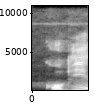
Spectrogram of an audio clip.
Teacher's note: 첫 소리의 기억은 안 울림 소리예요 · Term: 변이음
